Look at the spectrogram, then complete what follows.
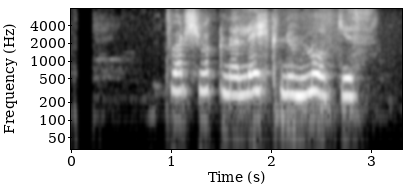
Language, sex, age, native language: Icelandic, female, 8, Icelandic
